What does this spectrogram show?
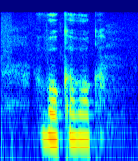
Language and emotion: Russian, neutral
